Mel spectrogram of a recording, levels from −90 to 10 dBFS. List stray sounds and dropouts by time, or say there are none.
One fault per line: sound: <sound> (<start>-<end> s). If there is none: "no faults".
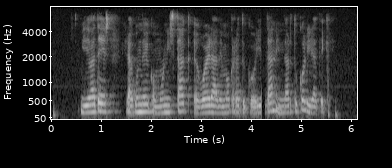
sound: dropout (4.2-4.3 s)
